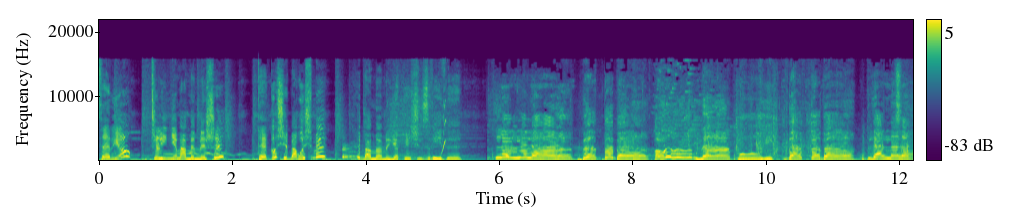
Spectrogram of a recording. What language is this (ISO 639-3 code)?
pol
